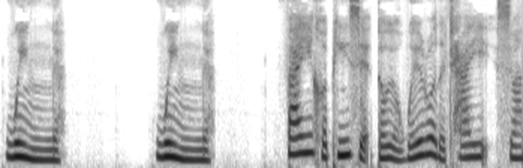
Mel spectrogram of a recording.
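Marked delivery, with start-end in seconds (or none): 0.0-2.1 "win，win" said as wing, ending in ng; "win，win" with ng in place of final n; back nasal ending. Shown as a demonstration. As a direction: pull the end of "win，win" back to a velar ng. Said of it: "是一个后鼻音".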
